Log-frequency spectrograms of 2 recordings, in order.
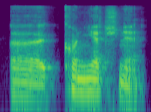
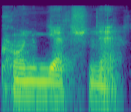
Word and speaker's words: Konieczny: Konieczny. Yeah. It's a Polish last name, Konieczny.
